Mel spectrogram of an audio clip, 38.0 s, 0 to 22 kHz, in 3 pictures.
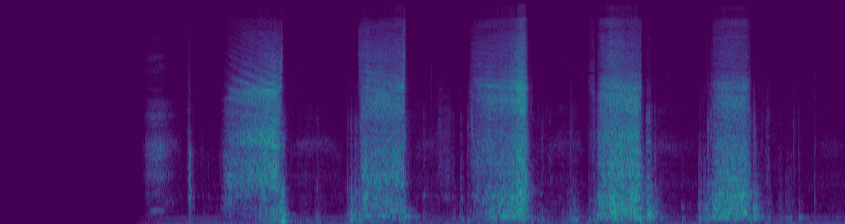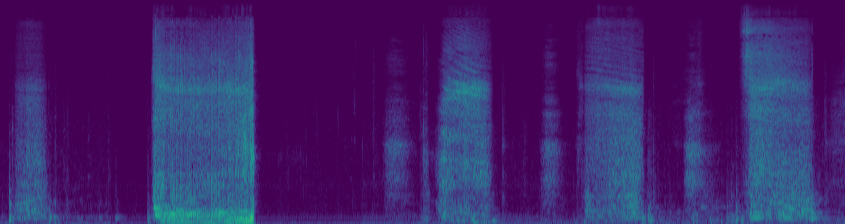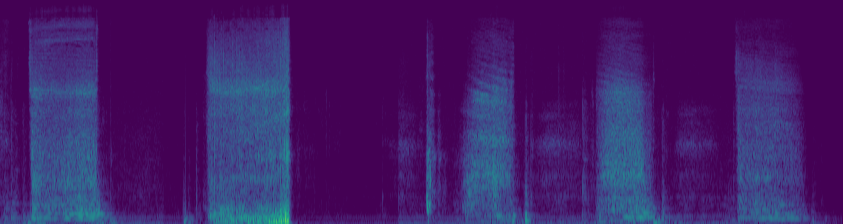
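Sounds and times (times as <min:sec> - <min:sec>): breathy puffs into balloon: 0:03.3 - 0:06.4, 0:07.0 - 0:10.0, 0:14.9 - 0:16.5, 0:18.5 - 0:20.2, 0:20.8 - 0:27.0, 0:28.4 - 0:29.7, 0:31.4 - 0:37.5
rush of air from balloon: 0:03.4 - 0:04.4, 0:05.4 - 0:06.1, 0:15.0 - 0:16.5, 0:23.8 - 0:25.0, 0:25.8 - 0:26.9, 0:28.4 - 0:29.7, 0:32.3 - 0:33.2, 0:34.3 - 0:35.2, 0:36.4 - 0:37.4
rubbery balloon squeak: 0:05.3 - 0:06.2, 0:07.0 - 0:08.0, 0:08.9 - 0:09.8, 0:10.6 - 0:11.4, 0:14.9 - 0:16.5, 0:25.8 - 0:27.0, 0:28.4 - 0:29.8.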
